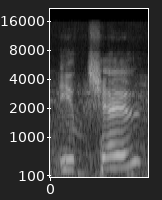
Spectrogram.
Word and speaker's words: Ixchel: chocolate aquí esta familia se llama itxel así se pronuncia itzel y es la diosa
